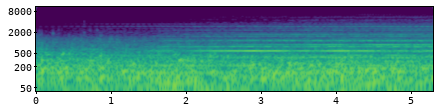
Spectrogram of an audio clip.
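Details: Whale calling underwater: a sustained low tonal moan with stacked harmonics that slowly strengthens over a dense rumbling low-frequency background.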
